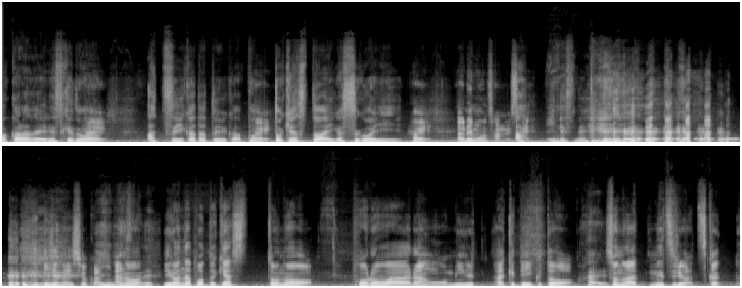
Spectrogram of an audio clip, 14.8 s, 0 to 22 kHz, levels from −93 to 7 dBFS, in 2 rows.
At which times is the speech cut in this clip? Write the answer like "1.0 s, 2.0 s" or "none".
1.4 s

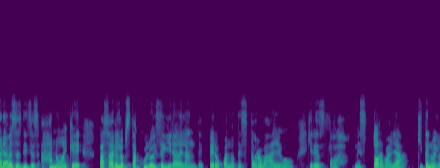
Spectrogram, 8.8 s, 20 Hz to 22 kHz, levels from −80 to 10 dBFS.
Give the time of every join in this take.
1.0 s, 6.1 s

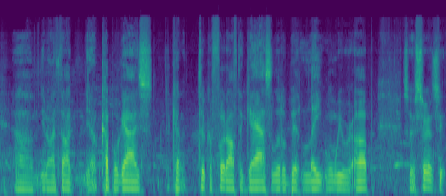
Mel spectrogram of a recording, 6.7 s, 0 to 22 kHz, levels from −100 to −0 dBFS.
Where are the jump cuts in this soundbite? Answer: none

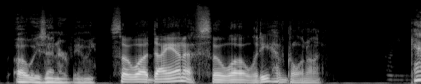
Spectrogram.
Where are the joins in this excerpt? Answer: 1.0 s

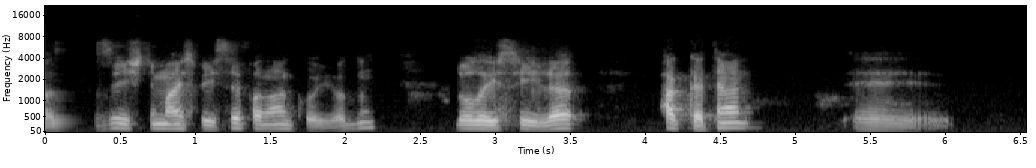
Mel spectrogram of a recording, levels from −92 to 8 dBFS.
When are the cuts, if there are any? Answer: 2.7 s

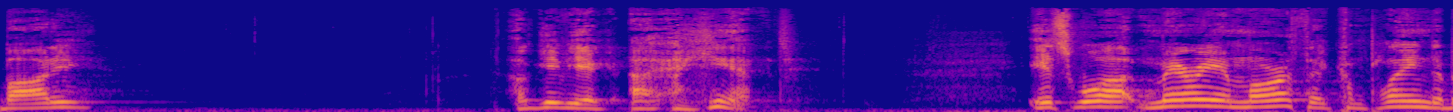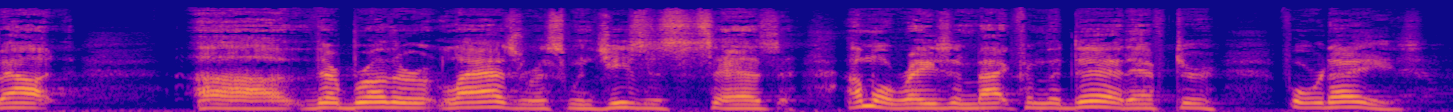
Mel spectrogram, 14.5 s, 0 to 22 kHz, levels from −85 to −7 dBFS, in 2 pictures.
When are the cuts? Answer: none

